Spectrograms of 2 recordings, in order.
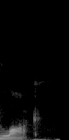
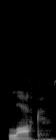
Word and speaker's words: lock: Is there any pronunciation difference between luck and lock? Yes. Definitely is. Luck, lock, luck, lock. I guess it does sound somewhat similar.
